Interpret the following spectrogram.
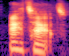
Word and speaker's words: AT-AT: Okay, scrolling down on the list again and next up we've got a new Atat or AT-AT, however you want to pronounce it.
